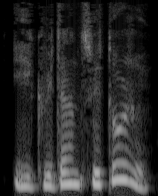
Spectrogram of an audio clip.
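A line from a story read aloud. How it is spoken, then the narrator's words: Timid question. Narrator (Russian): робко спросила Ламзина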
